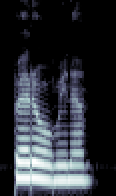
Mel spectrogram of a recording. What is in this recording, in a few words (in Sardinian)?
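"peròmine", female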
